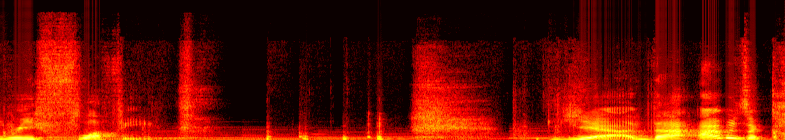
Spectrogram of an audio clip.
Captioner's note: chuckles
